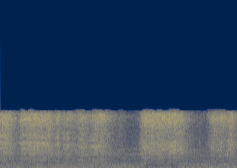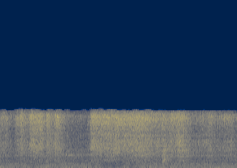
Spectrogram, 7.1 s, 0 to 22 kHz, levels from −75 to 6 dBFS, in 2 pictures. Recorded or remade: recorded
